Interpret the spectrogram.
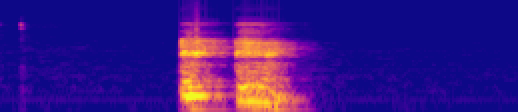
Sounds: Throat clearing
